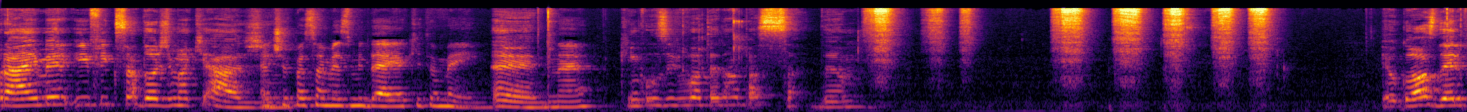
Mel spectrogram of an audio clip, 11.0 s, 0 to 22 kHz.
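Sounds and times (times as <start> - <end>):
spray bottle misting: 6.4 - 9.6.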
